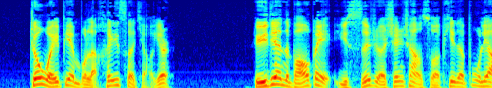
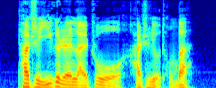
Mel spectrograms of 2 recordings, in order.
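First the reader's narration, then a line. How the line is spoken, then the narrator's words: Plain. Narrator (Chinese): 民警问道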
